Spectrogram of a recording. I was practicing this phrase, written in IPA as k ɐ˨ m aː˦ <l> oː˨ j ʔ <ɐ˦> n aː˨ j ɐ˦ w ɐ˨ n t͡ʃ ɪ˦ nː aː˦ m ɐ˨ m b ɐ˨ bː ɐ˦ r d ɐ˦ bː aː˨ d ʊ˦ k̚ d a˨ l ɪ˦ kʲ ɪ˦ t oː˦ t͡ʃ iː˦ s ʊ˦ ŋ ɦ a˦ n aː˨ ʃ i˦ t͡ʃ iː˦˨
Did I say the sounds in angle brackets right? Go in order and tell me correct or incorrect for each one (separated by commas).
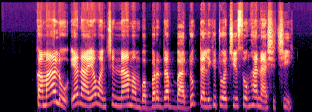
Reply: correct, correct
